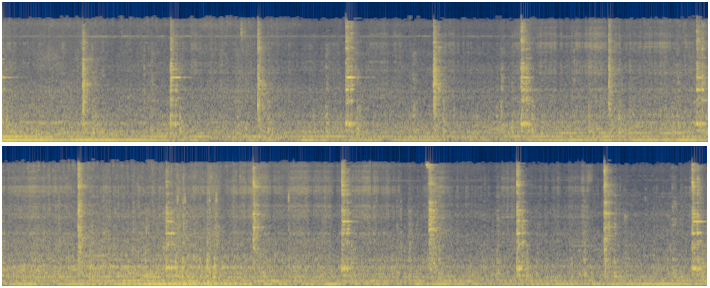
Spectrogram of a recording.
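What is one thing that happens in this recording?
A coaster cart rumbles steadily up a track.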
